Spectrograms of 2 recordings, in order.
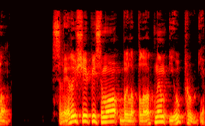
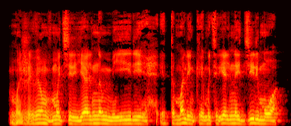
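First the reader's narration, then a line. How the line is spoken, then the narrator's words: Grumbling. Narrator (Russian): проворчал Джефф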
